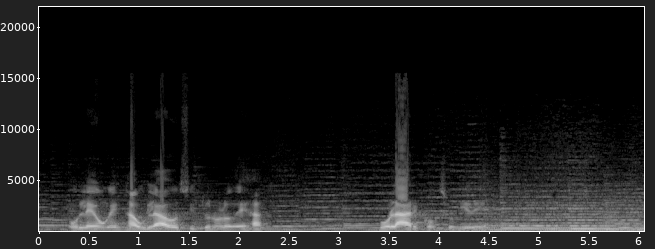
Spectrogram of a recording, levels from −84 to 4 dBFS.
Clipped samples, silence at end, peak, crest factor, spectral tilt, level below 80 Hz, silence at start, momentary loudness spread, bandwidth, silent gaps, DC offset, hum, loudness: under 0.1%; 0 s; -4 dBFS; 20 dB; -6.5 dB/octave; -54 dBFS; 0 s; 20 LU; 14 kHz; none; under 0.1%; none; -23 LUFS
